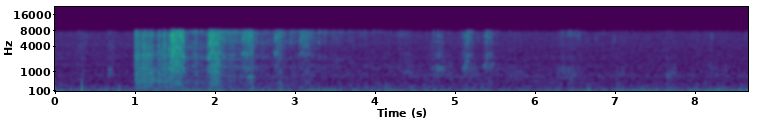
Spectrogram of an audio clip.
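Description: Brushless electric RC buggy pulling away and driving across grass: a burst of tyre and drivetrain noise about a second in, then fainter scattered scuffs and clicks.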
